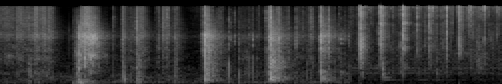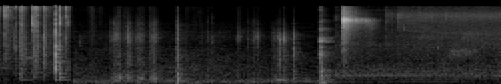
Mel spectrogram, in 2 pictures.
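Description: Expanded polystyrene (styrofoam) being snapped and broken into pieces by hand, a rapid run of cracks and snaps over the first six seconds. It is followed by a few scattered clicks and one loud sharp crack about eight seconds in.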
